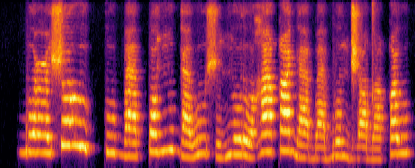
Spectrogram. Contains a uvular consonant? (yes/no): yes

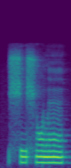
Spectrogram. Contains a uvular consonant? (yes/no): no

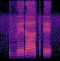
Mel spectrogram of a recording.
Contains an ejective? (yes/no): yes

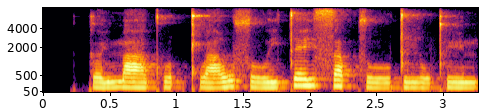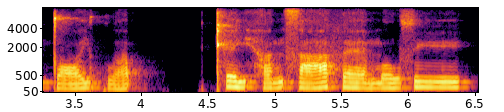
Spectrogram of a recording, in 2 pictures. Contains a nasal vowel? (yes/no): no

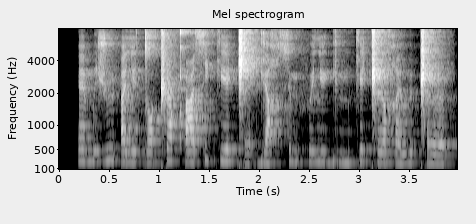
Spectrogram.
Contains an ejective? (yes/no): yes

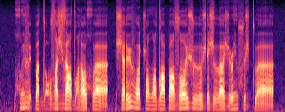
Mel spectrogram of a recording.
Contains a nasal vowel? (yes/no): no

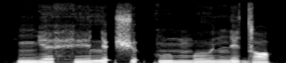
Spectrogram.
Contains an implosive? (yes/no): no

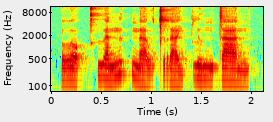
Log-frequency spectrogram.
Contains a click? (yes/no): no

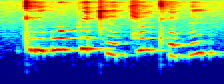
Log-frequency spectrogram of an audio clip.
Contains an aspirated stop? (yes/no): yes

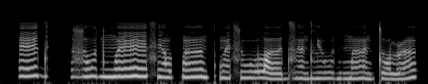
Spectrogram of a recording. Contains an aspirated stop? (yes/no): no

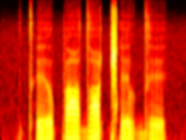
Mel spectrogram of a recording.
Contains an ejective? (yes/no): yes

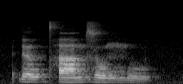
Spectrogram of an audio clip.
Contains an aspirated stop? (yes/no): yes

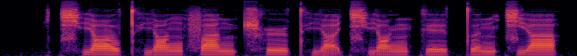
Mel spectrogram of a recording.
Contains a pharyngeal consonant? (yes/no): no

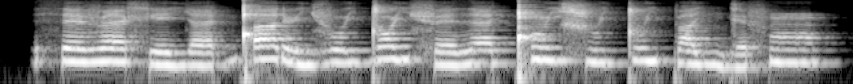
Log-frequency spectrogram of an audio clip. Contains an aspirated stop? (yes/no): yes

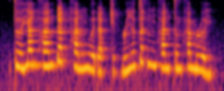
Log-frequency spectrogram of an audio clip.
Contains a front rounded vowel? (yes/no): no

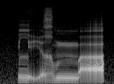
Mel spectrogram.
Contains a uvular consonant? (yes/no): yes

